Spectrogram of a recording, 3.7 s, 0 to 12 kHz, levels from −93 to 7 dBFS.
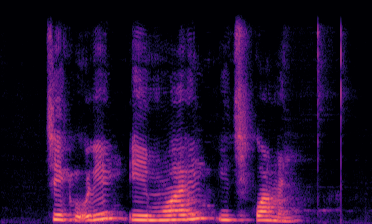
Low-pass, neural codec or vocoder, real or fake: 10.8 kHz; codec, 44.1 kHz, 3.4 kbps, Pupu-Codec; fake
